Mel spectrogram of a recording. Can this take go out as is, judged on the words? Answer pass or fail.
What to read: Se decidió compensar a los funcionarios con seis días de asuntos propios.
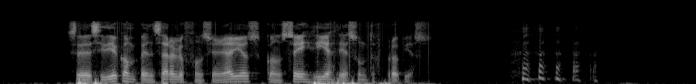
pass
